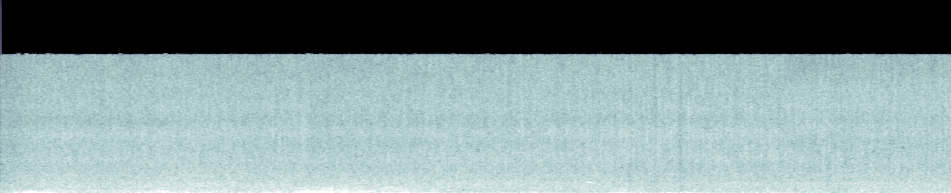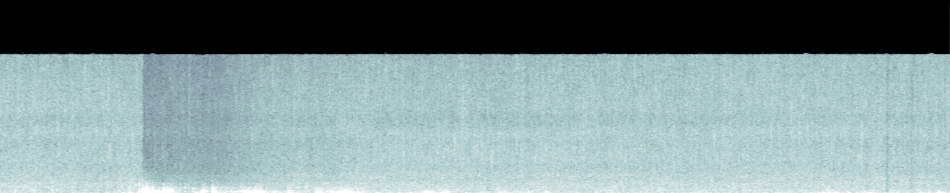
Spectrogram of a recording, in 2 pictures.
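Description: Heavy rain pouring onto a concrete courtyard: a steady, dense hiss. About two-thirds of the way through comes a few seconds of low rumbling.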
